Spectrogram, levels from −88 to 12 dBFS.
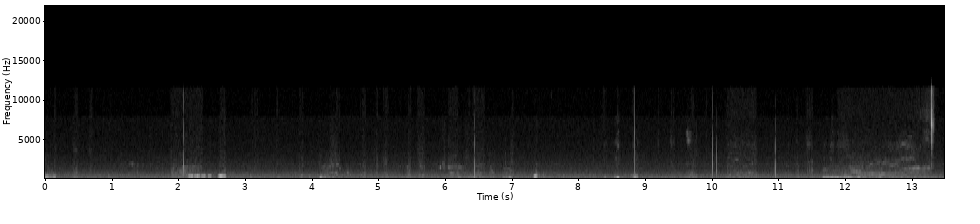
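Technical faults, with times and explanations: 2.08–2.10 s, 6.44–6.47 s, 8.85–8.87 s, 10.02–10.09 s (two pops) and 10.95–10.97 s: loud pop, sharp thumps about 20–25 dB above the speech, likely voltage pulses; tall waveform spikes, full-band vertical spectrogram lines.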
